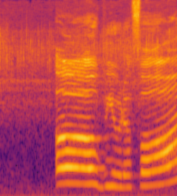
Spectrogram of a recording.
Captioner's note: none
